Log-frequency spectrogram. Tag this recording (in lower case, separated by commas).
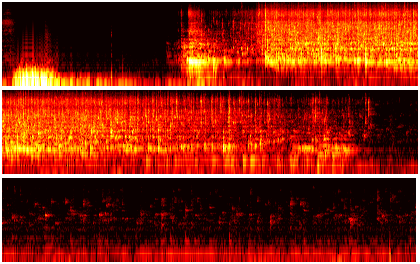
home sounds, dribble, toilet flush, pour, liquid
